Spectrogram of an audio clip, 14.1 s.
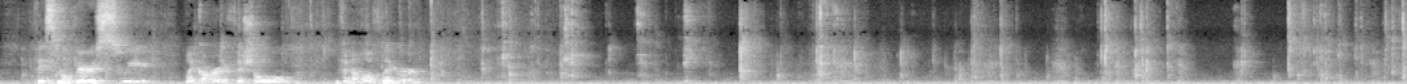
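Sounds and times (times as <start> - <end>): snacks being chewed crunchily: 4.3 - 14.0.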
